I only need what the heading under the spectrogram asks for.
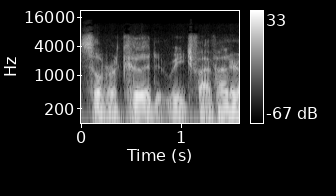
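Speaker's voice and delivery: the word could stressed, weight laid on it. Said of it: "I emphasize the word could".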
